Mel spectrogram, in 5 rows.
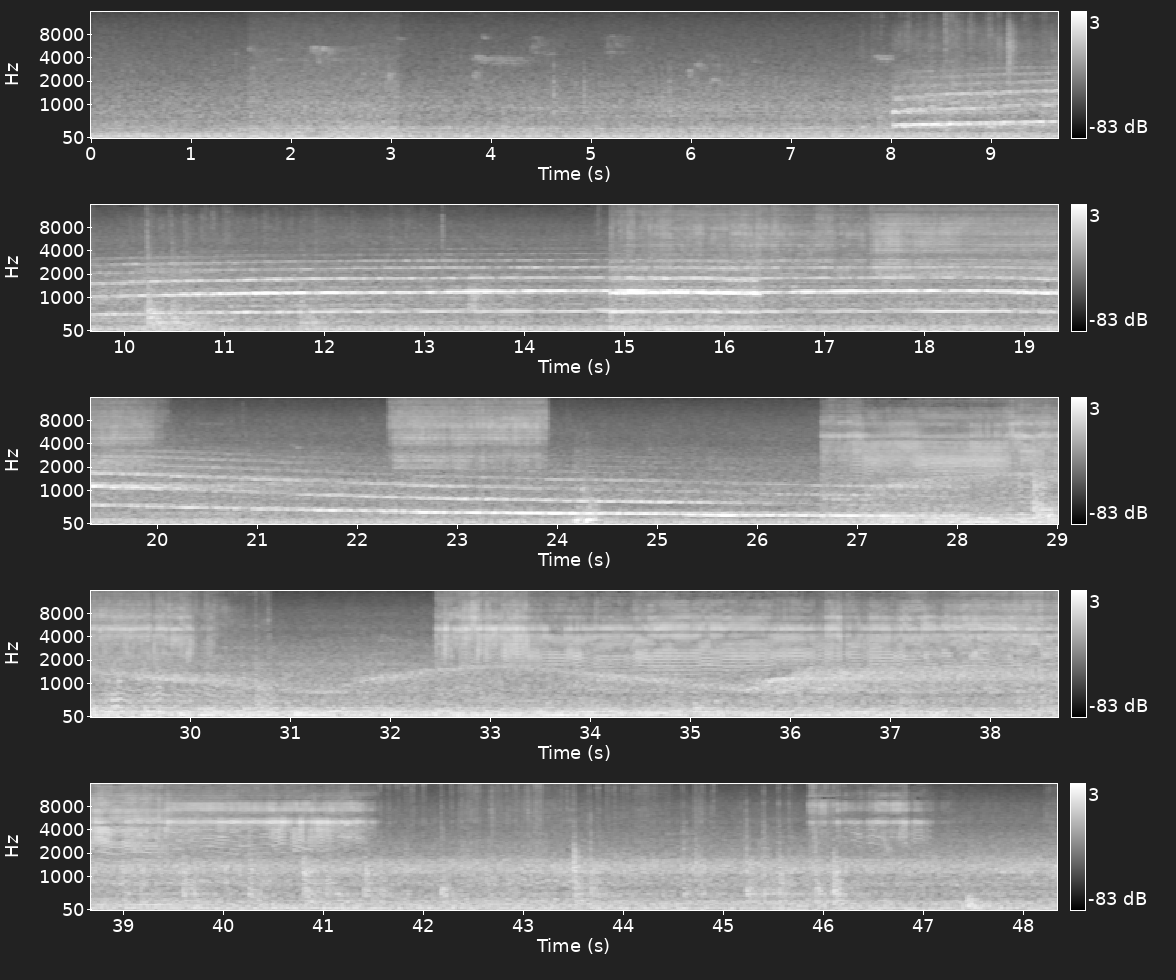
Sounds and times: Bee, wasp, etc.: 14.8 - 20.1, 22.3 - 24.0, 26.6 - 30.6, 32.4 - 41.6, 45.8 - 47.2
Fly, housefly: 14.8 - 20.1, 22.3 - 24.0, 26.6 - 30.8, 32.4 - 41.7, 45.8 - 47.2.

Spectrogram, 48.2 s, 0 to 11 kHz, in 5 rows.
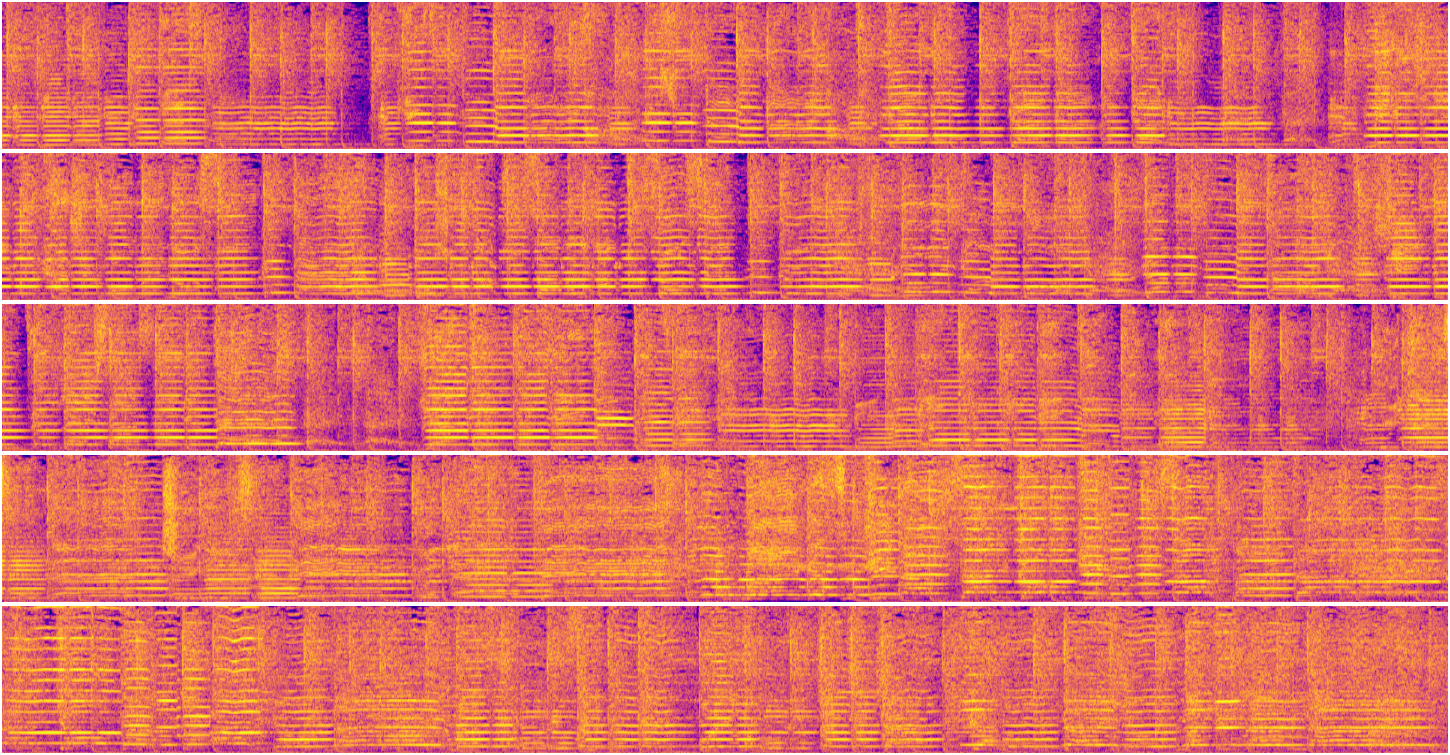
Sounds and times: Violin, fiddle: 0.0 - 48.2.

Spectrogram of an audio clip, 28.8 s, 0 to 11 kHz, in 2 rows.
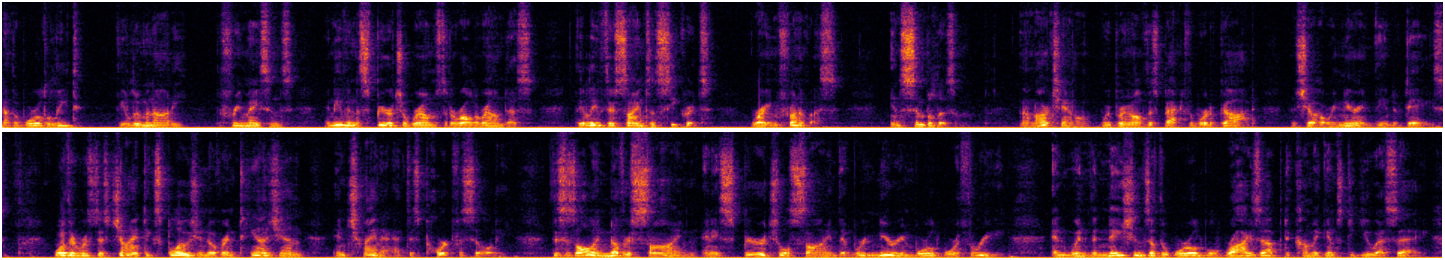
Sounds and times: Speech: 0.0 - 28.8.

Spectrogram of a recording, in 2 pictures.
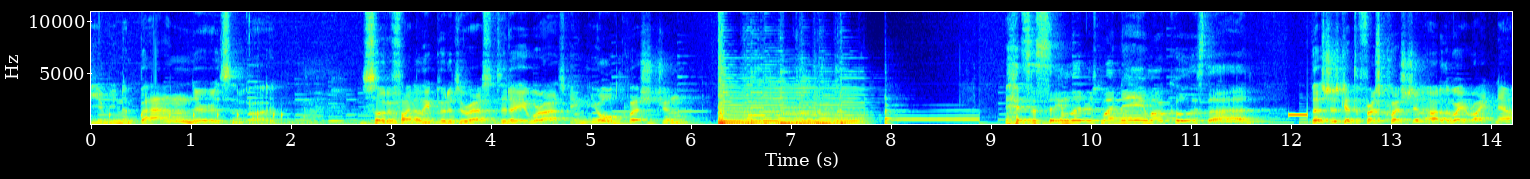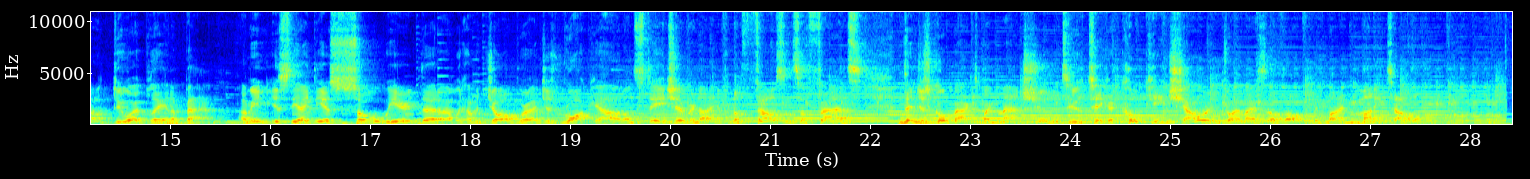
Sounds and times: Speech: 0.0 - 2.1, 2.7 - 6.0, 9.2 - 27.6
Acoustic guitar: 0.0 - 28.4
Strum: 15.7 - 28.3.

